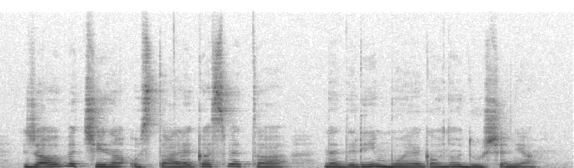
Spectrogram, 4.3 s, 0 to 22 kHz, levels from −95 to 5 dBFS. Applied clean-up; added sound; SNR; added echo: none; none; none; none.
